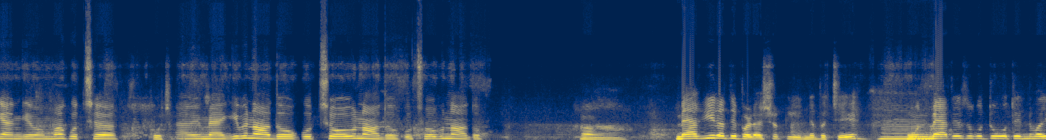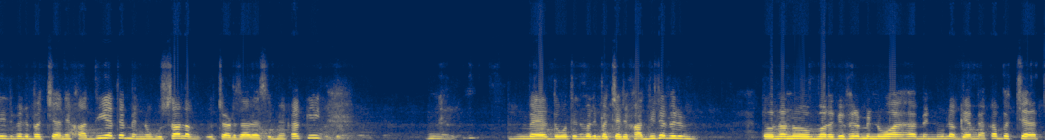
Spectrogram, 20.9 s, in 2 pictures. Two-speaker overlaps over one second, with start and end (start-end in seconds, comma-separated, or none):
none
